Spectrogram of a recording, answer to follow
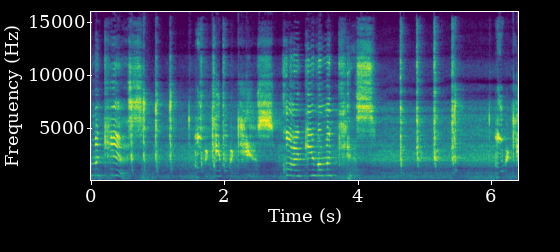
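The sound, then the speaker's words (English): A bird runs through a rapid, varied stream of mimicked animal calls: sharp clicks, high chirps, rising and falling whistles and buzzy trills, loud and nearly continuous with brief gaps. “So that's the bird, by the way.”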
